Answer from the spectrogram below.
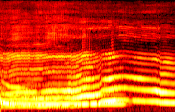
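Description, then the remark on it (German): A dog named Rocky howls in one long, sustained tone that wavers and rises partway through, sounding like it is singing along. The howl is loud and continuous with no talking over it. “Kleines Ständchen von Rocky, ja.”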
